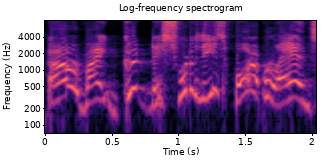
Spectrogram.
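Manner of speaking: put-on squeaky, very high old lady voice. Acting out an imagined scene of Pikmin swarming: old lady character voice. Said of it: "like an old, like, lady character".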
